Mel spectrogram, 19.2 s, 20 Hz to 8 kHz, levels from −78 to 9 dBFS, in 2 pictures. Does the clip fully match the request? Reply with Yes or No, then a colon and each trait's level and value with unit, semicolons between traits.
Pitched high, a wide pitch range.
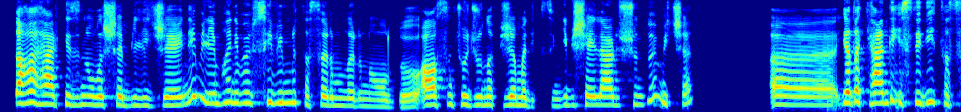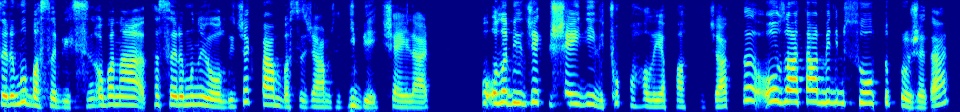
Yes: high, 225 Hz; wide, 6.2 semitones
